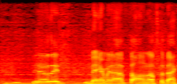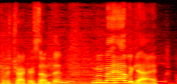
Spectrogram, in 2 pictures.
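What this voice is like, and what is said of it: Mafia gangster impression. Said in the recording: “like, mafia impersonation”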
